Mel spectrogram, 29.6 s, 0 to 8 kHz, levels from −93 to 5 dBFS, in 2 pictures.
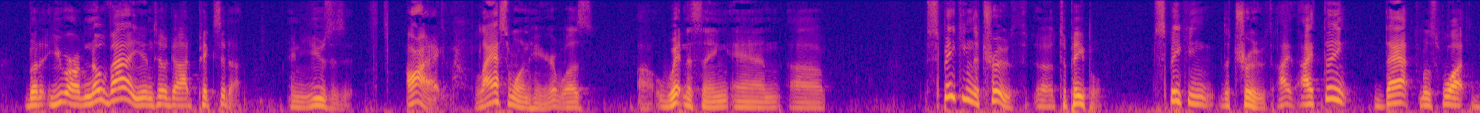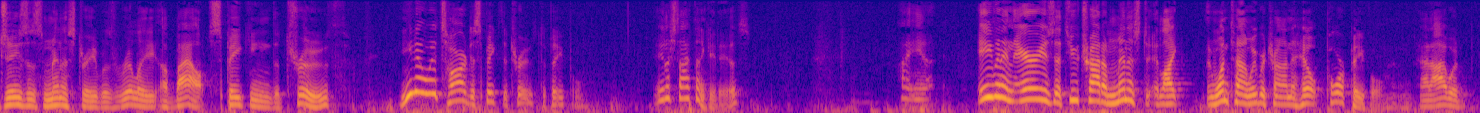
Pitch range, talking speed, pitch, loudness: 110-175 Hz, 175 wpm, 140 Hz, -23 LUFS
